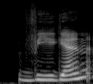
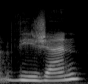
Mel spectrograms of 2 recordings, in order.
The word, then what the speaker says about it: vegan: And so 3 months after coining the term, he actually issued a formal explanation of the way the word should be pronounced, which is vegan as we know it, not vegan.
